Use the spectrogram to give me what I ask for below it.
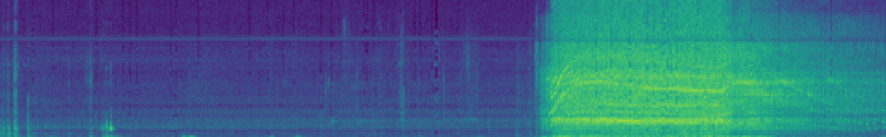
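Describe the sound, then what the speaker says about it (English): A saber saw cuts a canoe mast partner, starting abruptly after quiet taps and clunks and buzzing loudly and steadily for about four seconds before tapering off. "Now I believe I will get out the saber saw"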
